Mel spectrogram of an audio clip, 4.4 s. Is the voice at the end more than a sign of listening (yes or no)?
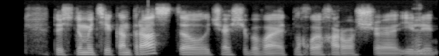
yes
